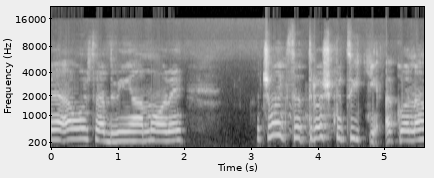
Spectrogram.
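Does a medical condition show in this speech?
Yes: cerebral palsy.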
